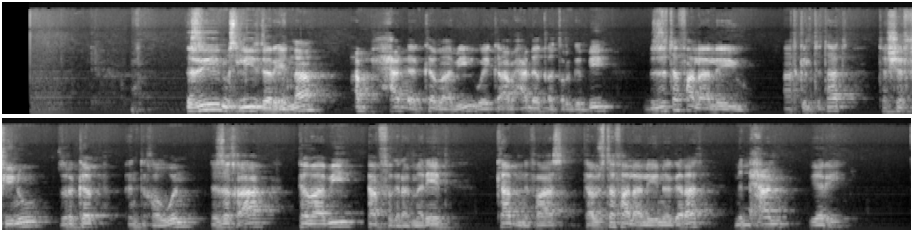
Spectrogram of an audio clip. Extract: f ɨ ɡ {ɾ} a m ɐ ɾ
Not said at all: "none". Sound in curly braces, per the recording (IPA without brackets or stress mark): ɾ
